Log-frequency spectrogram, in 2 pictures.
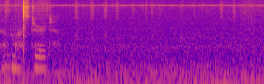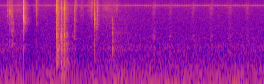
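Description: A marker tip scratches and squeaks softly on paper.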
